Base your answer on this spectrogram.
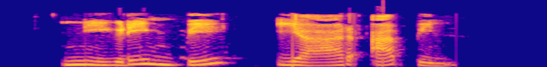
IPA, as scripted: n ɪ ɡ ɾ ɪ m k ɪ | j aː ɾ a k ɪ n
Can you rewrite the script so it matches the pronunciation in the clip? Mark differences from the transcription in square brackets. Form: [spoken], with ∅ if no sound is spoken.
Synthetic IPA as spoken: n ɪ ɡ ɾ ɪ m [p] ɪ | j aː ɾ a [p] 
